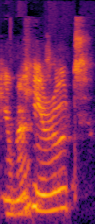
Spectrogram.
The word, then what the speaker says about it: Hirut: Hirut.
